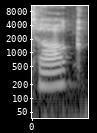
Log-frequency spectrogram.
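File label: talk, female vocals, right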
